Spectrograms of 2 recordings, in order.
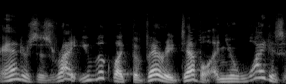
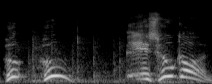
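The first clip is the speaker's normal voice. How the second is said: high, louder bewildered questions; startled confusion; 11 semitones higher, 5 dB louder, slower than usual. Acted. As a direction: caught off guard, confused. Woken abruptly, confused.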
